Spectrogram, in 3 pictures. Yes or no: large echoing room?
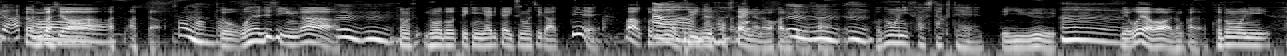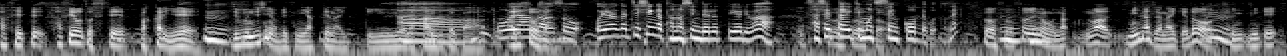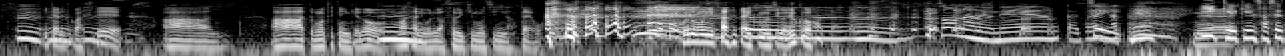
no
